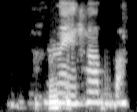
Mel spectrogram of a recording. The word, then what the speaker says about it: Nejapa: Y resulta que los españoles no podían pronunciar la SH. Entonces, ¿cómo lo dijeron? Nejapa. Nejapa, vea.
